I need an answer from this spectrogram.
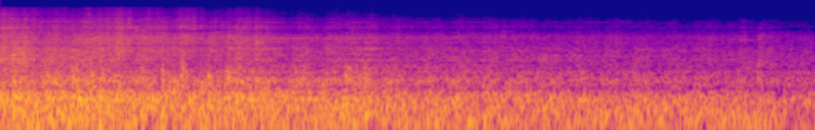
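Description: Freight train tank cars rolling on the rails. The sound fades steadily as the last cars move away.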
